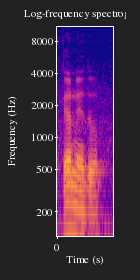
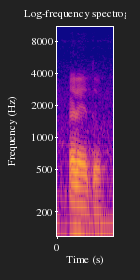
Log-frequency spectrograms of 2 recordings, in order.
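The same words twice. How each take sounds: Both takes have the same delivery.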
